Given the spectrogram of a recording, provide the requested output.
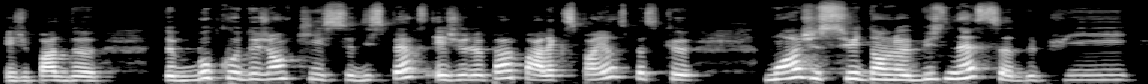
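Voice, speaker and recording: A woman's voice: mid-range voice, lively intonation, moderate pace. Chatty French-speaking woman coaching viewers. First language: Arabic. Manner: chatty, frequent fillers, addresses viewers directly. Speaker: online business coach. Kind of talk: casual talking-to-camera advice.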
